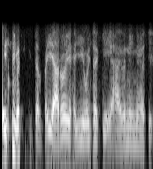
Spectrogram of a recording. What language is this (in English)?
Manipuri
